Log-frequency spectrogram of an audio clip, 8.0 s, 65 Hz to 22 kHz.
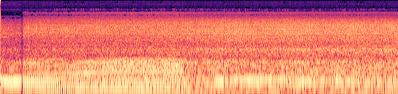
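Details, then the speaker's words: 1987 Buick Regal Turbo with Precision 6262 turbo swap, new lifters and pushrods, driving: pulls hard with low rising drone, quiet smooth turbo build-up to about 10 psi boost, nothing abnormal. "yeah she spools up fast man it's a lot this turbo's a lot quieter but when the build up happens you can you can hear it build up"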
